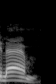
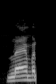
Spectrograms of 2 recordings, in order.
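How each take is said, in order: First: "लैम" ending on m, no b; silent B. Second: "लैम्ब" with the b audible after m; B sounded at the end. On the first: Teacher giving the right reading, silent b. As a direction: close "लैम" on the m alone. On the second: Teacher showing the wrong reading, b sounded. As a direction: finish "लैम्ब" on a b. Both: Shown as a demonstration. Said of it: "लैम्ब नहीं, लैम".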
